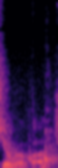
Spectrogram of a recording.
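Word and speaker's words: Jurupa: It's spelled Jaruba, but I think it's Europa.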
